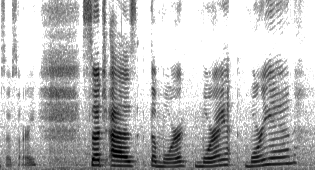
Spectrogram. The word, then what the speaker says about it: Morrigan: Such as the Morian. It's spelled Morrigan, but I've read that the G is silent, so I'm gonna say Morian.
